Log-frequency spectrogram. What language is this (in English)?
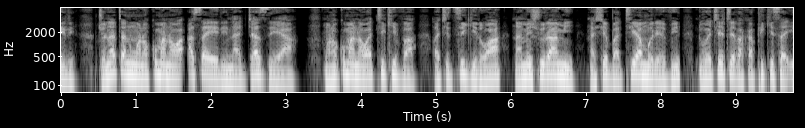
Shona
